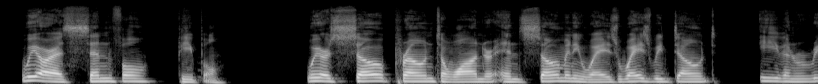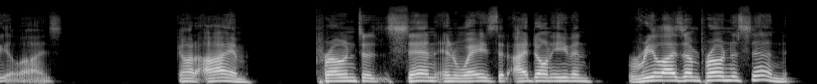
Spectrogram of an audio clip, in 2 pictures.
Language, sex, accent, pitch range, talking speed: English, male, American, 125-160 Hz, 135 wpm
